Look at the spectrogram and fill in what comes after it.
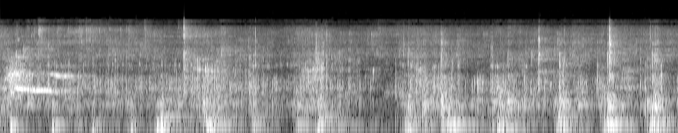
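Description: Onion and green chillies sautéing in a little oil in a kadai: a soft, steady sizzle with a few sharp clicks of the spatula against the pan. A short falling squeak comes at the very start.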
